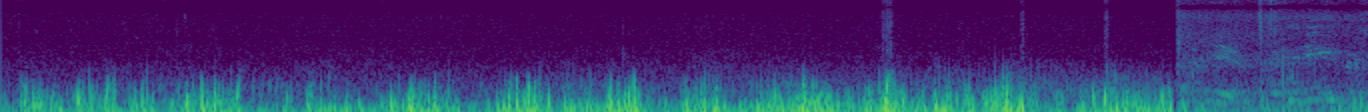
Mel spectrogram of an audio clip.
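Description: Gusty wind buffeting the microphone, an uneven low rumble that rises and falls. Near the end it gives way to quieter open air with faint voices of people.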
